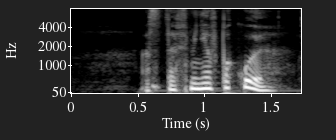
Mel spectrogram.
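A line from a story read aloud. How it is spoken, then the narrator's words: Angry squeak. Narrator (Russian): сердито пропищал бургомистр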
